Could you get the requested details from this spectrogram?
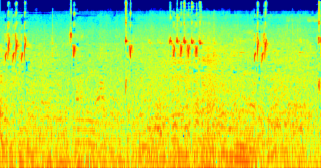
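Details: Himalayan goldfinch singing in short bursts of sharp, high twittering notes, several quick paired chirps at a time, separated by pauses, with low background hum.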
